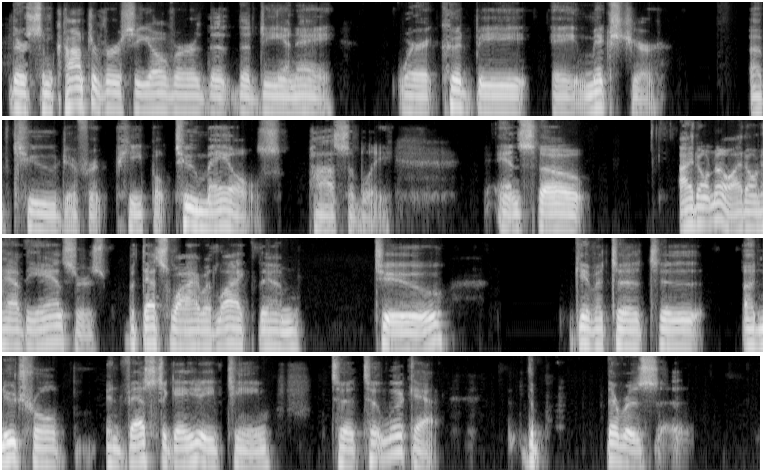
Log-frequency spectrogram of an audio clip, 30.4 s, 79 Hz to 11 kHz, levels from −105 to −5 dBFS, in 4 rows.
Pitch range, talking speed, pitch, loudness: 95-115 Hz, 105 wpm, 105 Hz, -25 LUFS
